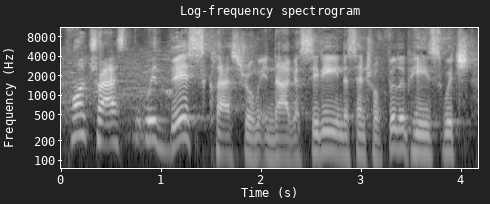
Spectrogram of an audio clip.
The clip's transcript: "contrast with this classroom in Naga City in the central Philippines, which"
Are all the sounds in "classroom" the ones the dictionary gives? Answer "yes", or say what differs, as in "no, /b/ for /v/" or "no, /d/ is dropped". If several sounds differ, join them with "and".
yes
